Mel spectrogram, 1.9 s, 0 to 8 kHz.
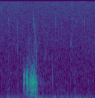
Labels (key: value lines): label: biophony, low growl
recorder: SoundTrap 300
